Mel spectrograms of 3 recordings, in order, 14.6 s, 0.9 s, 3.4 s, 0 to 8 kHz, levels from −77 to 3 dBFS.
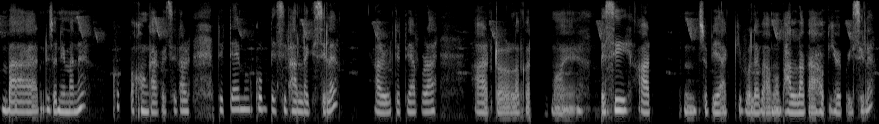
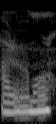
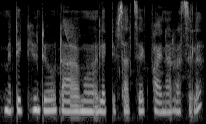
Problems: constant background noise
